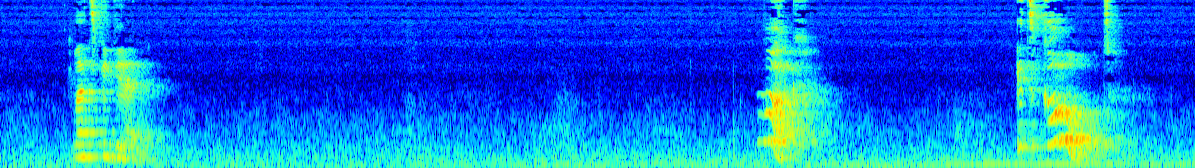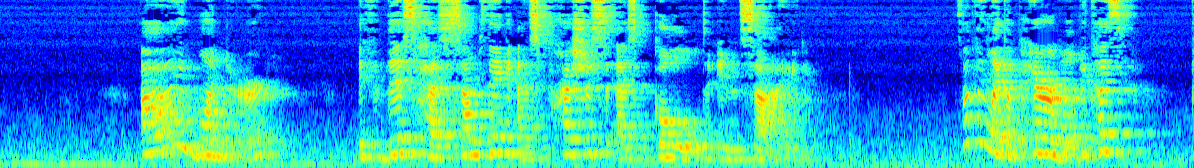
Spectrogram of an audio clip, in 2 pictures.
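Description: A woman speaks calmly and clearly, close by, in a room with a slight echo.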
